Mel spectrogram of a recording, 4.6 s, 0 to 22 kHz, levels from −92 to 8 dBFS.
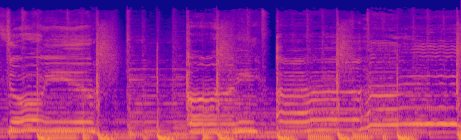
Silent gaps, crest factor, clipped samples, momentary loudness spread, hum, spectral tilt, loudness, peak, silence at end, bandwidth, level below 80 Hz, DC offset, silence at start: none; 14 dB; under 0.1%; 4 LU; none; -5 dB/octave; -23 LUFS; -8 dBFS; 0 s; 17.5 kHz; -30 dBFS; under 0.1%; 0 s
